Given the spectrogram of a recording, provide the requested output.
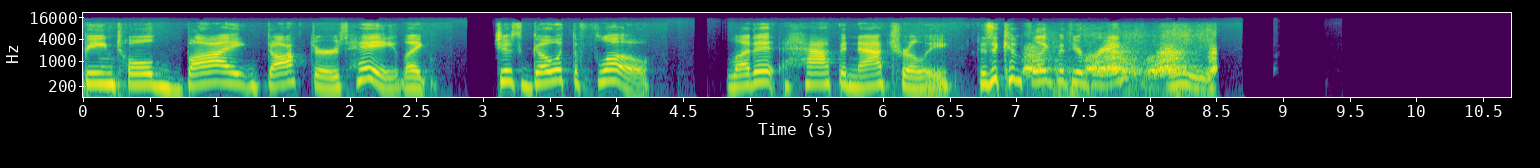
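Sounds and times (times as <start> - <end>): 
speech: 0.0 - 8.6
single sharp dog bark: 7.0 - 8.6.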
